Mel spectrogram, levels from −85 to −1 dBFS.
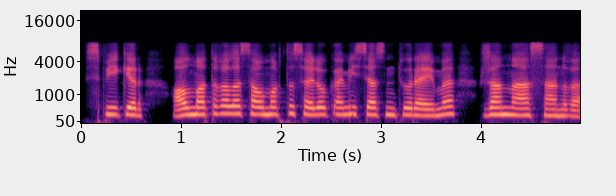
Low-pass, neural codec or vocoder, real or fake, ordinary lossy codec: none; codec, 16 kHz, about 1 kbps, DyCAST, with the encoder's durations; fake; none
